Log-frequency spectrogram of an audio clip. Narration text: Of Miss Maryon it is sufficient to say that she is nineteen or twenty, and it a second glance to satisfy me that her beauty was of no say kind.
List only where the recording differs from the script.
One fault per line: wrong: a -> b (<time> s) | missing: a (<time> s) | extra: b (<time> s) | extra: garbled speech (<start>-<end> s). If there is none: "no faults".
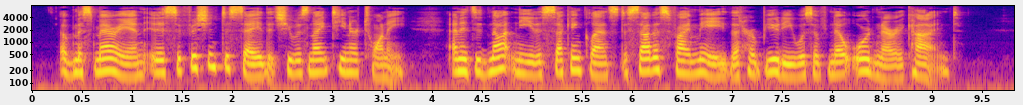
wrong: is -> was (2.6 s)
extra: did not need (4.4 s)
wrong: say -> ordinary (8.2 s)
